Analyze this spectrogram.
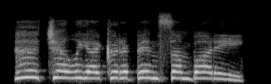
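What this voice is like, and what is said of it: Imitated New York accent. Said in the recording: “he was very New York, in case you couldn't tell by the accent.”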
